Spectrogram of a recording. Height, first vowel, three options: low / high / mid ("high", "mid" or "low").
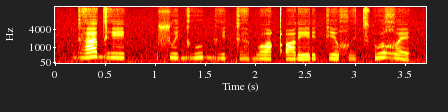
low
